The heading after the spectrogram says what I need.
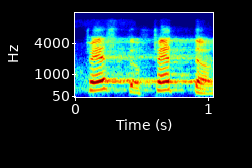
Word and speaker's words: fête: Fête means festival or party. Fest. In English, in French, pronunciation of this word is fête.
